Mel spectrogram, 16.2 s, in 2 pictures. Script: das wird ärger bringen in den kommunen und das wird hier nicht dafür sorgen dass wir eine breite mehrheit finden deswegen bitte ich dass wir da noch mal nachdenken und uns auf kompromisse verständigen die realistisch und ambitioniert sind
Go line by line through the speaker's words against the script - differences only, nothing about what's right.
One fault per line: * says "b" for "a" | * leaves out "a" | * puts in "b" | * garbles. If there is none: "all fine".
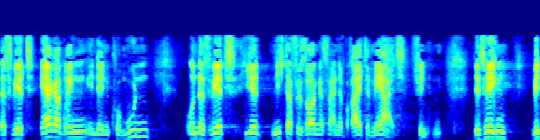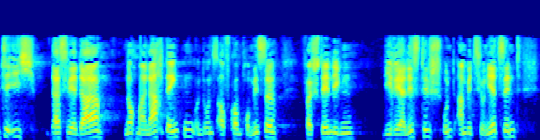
all fine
